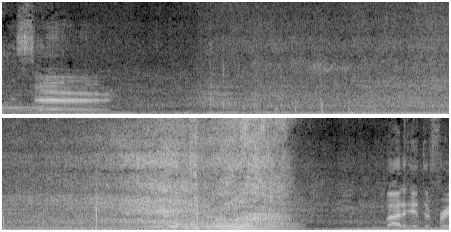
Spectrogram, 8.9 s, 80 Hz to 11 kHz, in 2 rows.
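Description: Ford Mustang GT weaving through traffic alongside Infiniti Q50 and G35 cars: loud engine rumble and road roar that builds and revs higher mid-clip before easing, with people talking over it inside the car.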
